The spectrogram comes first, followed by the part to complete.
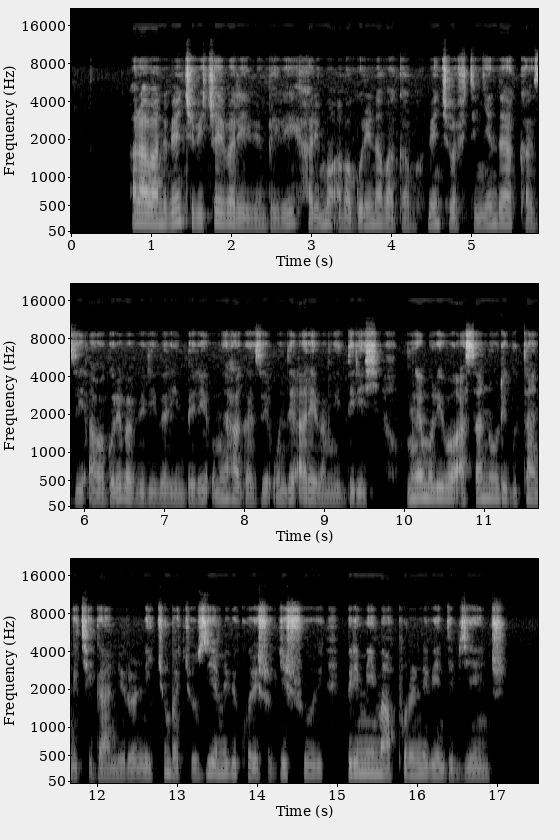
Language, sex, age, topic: Kinyarwanda, female, 18-24, education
